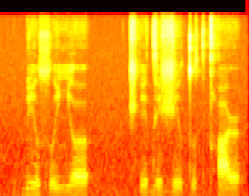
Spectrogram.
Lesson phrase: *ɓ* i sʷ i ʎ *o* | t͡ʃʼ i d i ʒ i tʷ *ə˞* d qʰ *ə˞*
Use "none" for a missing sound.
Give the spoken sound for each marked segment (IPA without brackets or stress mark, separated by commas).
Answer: ɓ, ɤ, ɤ, ə˞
